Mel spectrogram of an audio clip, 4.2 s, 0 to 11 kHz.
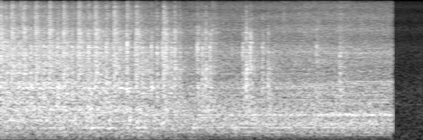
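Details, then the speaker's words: Yamaha G2 golf cart after carburetor, air filter and spark plug tune-up; fast busy starter cranking rattle, turning steadily but not firing while the piston-driven pump draws fuel. "Now we have to pump the fuel through the system on our fuel pump here. It runs off the piston. It's going to take a little bit for it to pump."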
